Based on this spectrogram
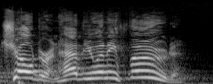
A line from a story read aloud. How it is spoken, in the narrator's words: he called out to them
